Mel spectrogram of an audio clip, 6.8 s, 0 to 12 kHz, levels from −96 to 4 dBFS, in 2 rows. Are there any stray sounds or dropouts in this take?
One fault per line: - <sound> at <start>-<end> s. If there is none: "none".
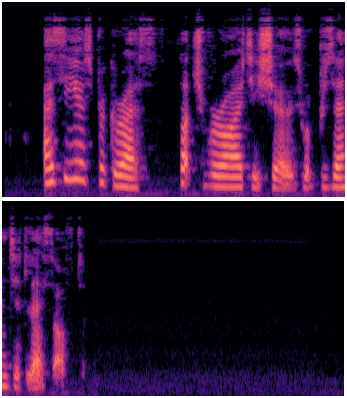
none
